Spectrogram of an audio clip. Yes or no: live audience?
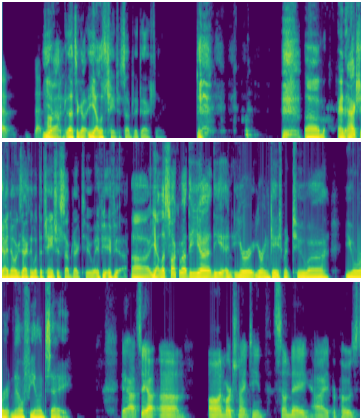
no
